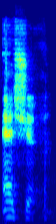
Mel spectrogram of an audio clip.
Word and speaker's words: Escher: Usher or Escher? Escher. E-S-C-H-E-R. C.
